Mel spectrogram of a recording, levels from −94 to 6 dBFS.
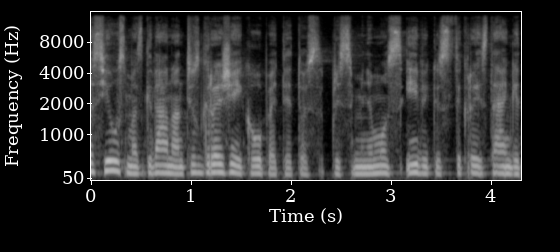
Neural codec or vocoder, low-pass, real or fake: vocoder, 44.1 kHz, 128 mel bands every 256 samples, BigVGAN v2; 14.4 kHz; fake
